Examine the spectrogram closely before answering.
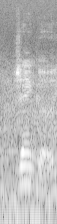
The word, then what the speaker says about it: Django: He's like, "Django." He's like, "How do you spell it?" He goes, DJANGO. He goes, "The D is silent."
